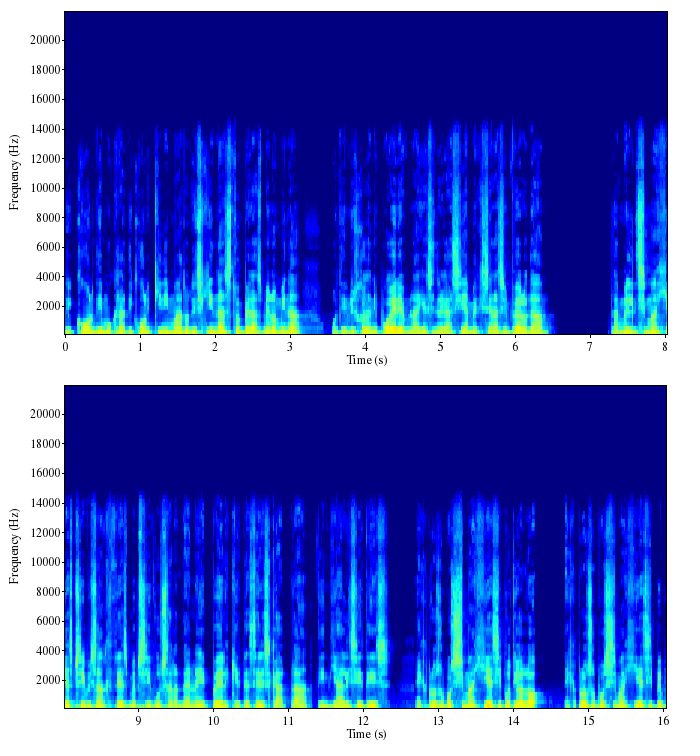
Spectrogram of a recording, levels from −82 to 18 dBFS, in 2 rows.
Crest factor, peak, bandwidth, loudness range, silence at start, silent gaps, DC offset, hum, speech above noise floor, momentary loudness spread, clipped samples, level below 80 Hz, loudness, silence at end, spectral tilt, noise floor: 18 dB; -8 dBFS; 14.5 kHz; 2 LU; 0 s; 6.56-7.24 s; under 0.1%; none; over 65 dB; 6 LU; under 0.1%; -40 dBFS; -26 LUFS; 0 s; -6 dB/octave; under -90 dBFS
